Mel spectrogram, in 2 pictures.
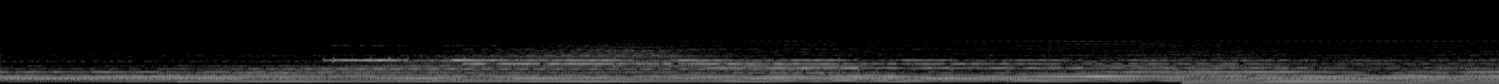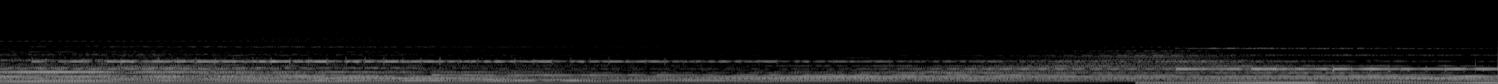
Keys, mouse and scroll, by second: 1.6 m, 2.6 5, 2.9 Return, 11.2 b, 12.5 ctrl+b, 15.0 b, 27.1 z.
